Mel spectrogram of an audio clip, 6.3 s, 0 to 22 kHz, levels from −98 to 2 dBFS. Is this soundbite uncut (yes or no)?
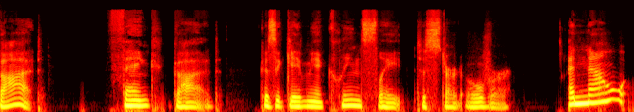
no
